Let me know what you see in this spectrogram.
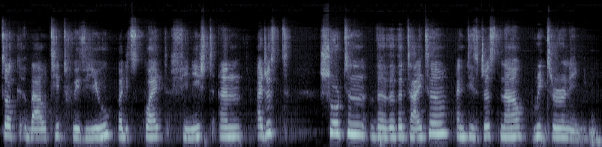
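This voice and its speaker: The voice has a French accent and a fairly slow pace. Its pitch varies in an ordinary way, with hardly any pauses. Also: woman, medium pitch for a woman. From Belgium. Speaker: philosophy lecturer. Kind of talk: lecture. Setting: video call.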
